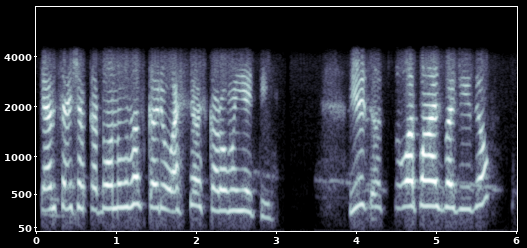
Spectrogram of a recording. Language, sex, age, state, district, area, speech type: Kashmiri, female, 45-60, Jammu and Kashmir, Ganderbal, rural, conversation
